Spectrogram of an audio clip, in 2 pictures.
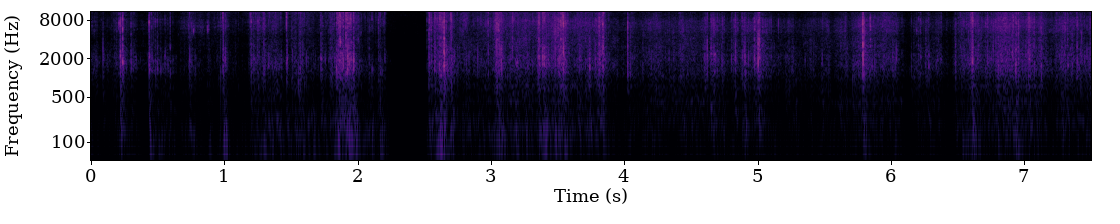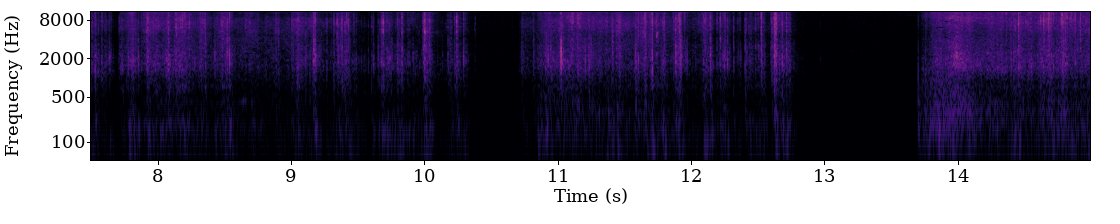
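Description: Long nails scratch and rub across a pile of hollow plastic drinking straws, which are then pushed together by the hands. Dense, bright crinkling and clicking scratches run throughout, broken by a few short silent pauses.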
